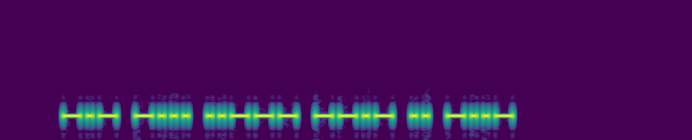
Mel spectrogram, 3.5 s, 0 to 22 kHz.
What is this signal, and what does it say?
Morse code, heard as a keyed tone, about 40 wpm, 700 Hz. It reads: KB2QIX
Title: USA Call Signs - 6 Characters - Repeated 3x - 40wpm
